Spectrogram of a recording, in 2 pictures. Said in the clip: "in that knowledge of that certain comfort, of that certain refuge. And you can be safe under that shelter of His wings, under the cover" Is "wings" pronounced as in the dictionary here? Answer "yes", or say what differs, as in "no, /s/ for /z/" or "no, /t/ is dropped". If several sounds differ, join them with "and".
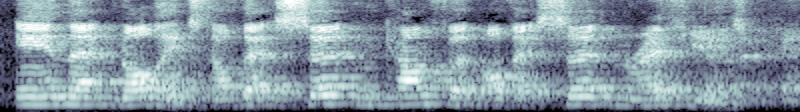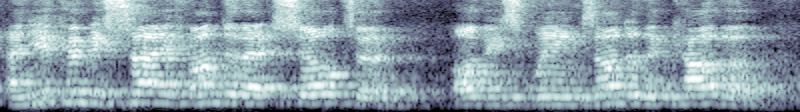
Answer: yes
